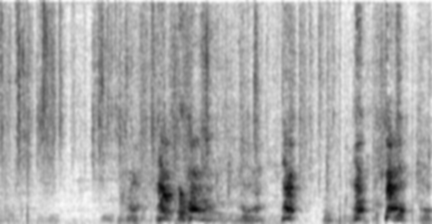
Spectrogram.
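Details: Black Shiba Inu puppy struggling hard to climb up a person's body: quiet start, then a string of short, high, strained yelps and whines, bunching closer together in the final two seconds.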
